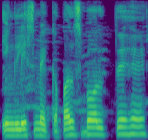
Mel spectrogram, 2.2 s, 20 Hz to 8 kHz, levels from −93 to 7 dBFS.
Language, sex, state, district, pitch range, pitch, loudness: Hindi, male, Uttar Pradesh, Jyotiba Phule Nagar, 125-155 Hz, 140 Hz, -16 LUFS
